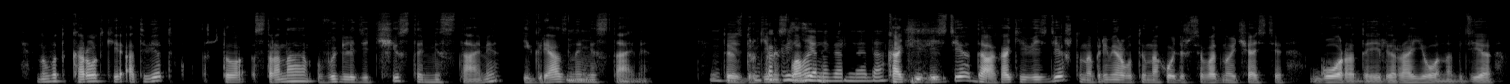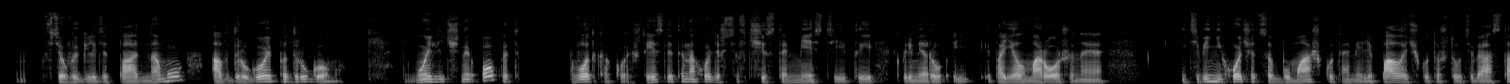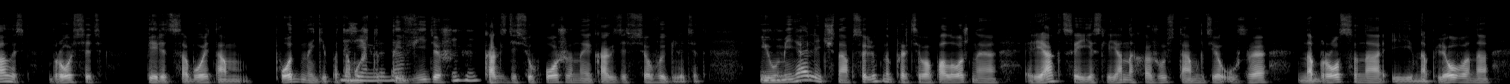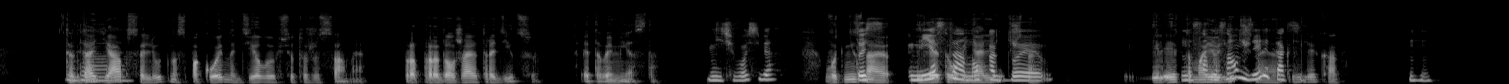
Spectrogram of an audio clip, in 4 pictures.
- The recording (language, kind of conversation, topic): Russian, podcast, Как ты начал(а) жить более экологично?
- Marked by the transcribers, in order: other background noise; chuckle; background speech; "есть" said as "есь"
